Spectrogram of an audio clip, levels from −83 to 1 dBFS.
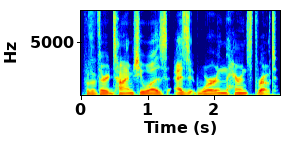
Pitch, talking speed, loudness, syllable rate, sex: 105 Hz, 260 wpm, -17 LUFS, 5.2 syllables/s, male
